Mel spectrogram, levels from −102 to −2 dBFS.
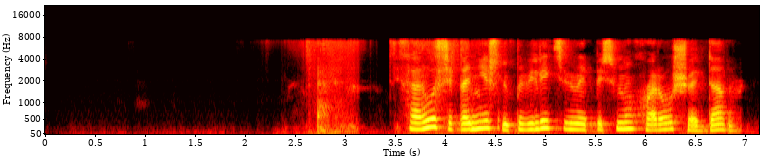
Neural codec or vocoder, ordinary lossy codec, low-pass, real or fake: codec, 16 kHz, 1 kbps, FunCodec, trained on LibriTTS, 50 frames a second; none; 7.2 kHz; fake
